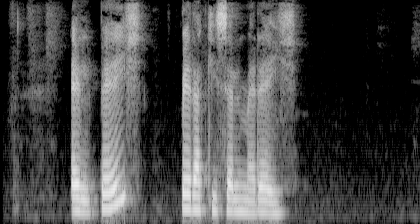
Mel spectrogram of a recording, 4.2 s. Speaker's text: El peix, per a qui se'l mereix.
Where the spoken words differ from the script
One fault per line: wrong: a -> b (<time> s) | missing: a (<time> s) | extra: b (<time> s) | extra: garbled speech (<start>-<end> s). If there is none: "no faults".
no faults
